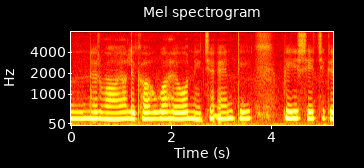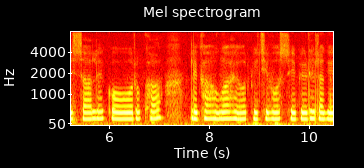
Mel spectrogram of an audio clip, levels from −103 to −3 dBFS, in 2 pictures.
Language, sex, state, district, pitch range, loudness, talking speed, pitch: Hindi, female, Chhattisgarh, Korba, 210-220 Hz, -15 LUFS, 95 wpm, 215 Hz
